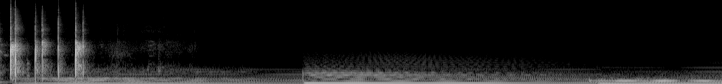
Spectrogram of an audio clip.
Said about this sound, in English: I think a round of applause for Robert Twigger. Yay!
